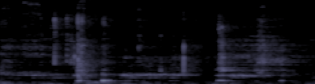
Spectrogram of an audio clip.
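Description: Near silence with a few faint clicks and rustles from a folded tissue-paper question slip being unwrapped by hand.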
